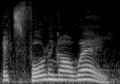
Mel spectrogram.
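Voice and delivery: high, loud, frightened warning; whimpering alarm. A narrator's reading. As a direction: warn your friends in rising panic. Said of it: "Velvet whimpered".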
